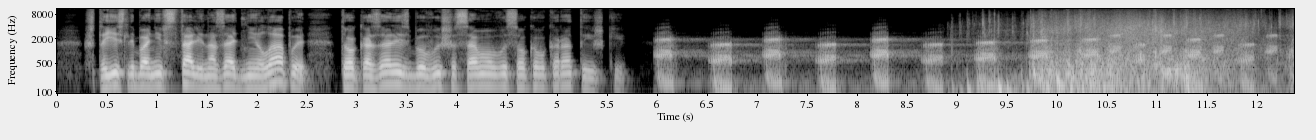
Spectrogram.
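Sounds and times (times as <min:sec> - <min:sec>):
speech: 0:00.3 - 0:11.6
single frog croaking: 0:05.8 - 0:12.3.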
